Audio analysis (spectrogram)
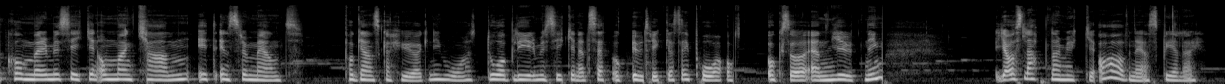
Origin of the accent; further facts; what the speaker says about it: Denmark; Swedish is a second language; Jag spelar i … tillsammans med Katarina. Jag kommer från Danmark och bor i Köpenhamn.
